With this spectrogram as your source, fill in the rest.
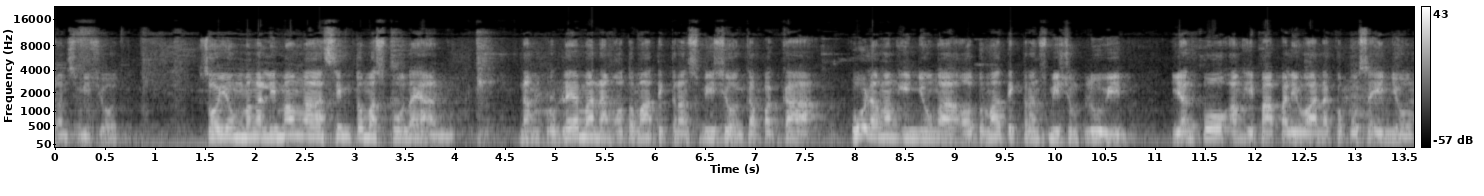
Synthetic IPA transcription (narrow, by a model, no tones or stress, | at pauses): ɐnsmiʃjon | so̞jʊŋmɐŋalɪmaŋasɪmt̪omɐspunɐjanː | ɐŋpɾoblɛːmɐnɐŋʔot̪omaːt̪ɪk̚t̪ɾɐnsmisjonkɐpɐɡ̚kɐ | huːlɐŋɐŋɪɲjoŋaʔot̪omaːt̪ɪk̚t̪ɾɐnsmiʃjonpluːwɪd̪̚ | janpoʔɐŋɪpaːpɐlɪwaːnɐɡ̚kopusɐʔɪɲjo̞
